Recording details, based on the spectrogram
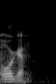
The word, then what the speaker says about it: Orgarhythm: I always thought it was Orgarhythm, like ogre, a big ogre, and ogre then rhythm. Game. But no, it's spelled weird. – Yeah, Orga. – Orga.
